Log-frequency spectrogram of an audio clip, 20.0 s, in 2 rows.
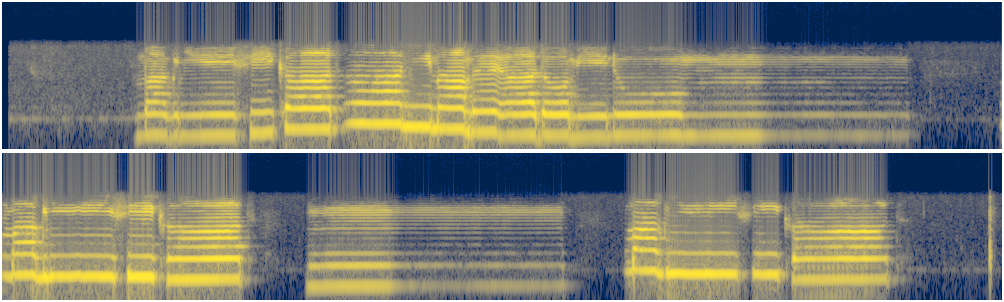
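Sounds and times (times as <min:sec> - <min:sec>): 
soprano singing a canticle: 0:01.4 - 0:09.0, 0:10.0 - 0:12.4, 0:16.2 - 0:18.9.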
